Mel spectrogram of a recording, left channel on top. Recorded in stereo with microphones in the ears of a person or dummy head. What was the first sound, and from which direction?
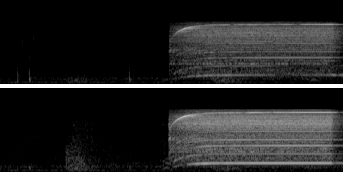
Sawing, 55° right (ahead or behind).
